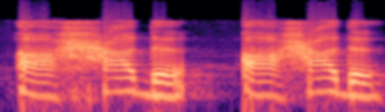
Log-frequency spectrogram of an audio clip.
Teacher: آپ نے حمزہ کے بعد جو ہے یہ ہا بریک ہے, اس کو بھاری ساؤنڈ کے ساتھ نہیں پڑھنا, بریک پڑھنا ہے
